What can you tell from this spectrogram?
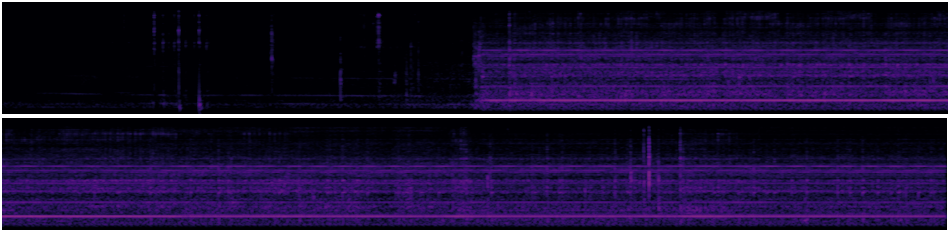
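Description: Drill press motor running with a steady hum and whine while the bit drills a hole through the steel handle of a small knife blank. The sound starts abruptly about three and a half seconds in. Before that there are only a few faint clicks of a steel scribe on the blank.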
